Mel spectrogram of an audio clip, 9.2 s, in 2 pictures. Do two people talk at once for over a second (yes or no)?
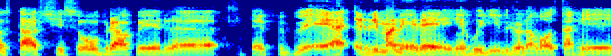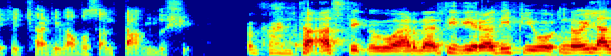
no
